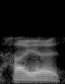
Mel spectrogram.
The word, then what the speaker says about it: Chaya: Well, I'm a big fan of, I think, Chaya, I think she pronounces it Haya. It's a Hebrew name.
